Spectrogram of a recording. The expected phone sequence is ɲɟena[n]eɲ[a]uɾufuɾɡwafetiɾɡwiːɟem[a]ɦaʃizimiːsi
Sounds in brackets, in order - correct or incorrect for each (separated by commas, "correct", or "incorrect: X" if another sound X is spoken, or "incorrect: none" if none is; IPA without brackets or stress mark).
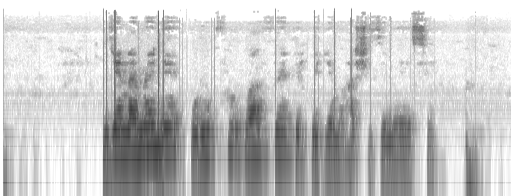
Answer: incorrect: m, incorrect: e, correct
